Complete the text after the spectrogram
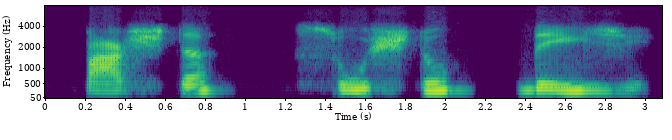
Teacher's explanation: Em alguns lugares, na verdade na maior parte do Brasil, essa letra S terá som de chã.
